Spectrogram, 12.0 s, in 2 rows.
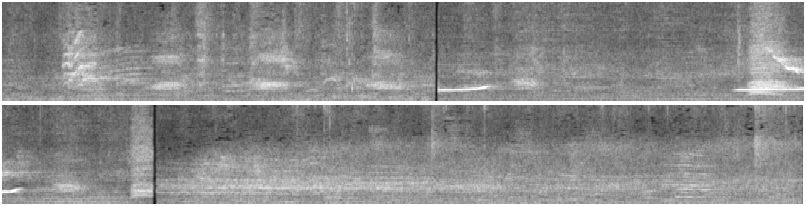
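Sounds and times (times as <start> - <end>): thin upward-sweeping bird whistles: 3.3 - 3.8
bird chirps: 5.5 - 6.3
harsh bird call: 5.5 - 7.2.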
